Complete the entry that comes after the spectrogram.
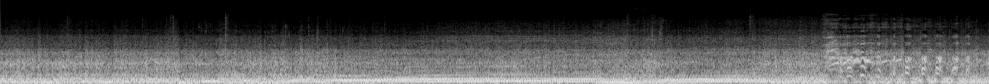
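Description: Mercedes OM606 inline-six turbo diesel, swapped into a BMW E28, pulling hard under full acceleration, heard from inside the cabin. Its note rises steadily, drops sharply about six seconds in as a gear is changed, then climbs again.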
